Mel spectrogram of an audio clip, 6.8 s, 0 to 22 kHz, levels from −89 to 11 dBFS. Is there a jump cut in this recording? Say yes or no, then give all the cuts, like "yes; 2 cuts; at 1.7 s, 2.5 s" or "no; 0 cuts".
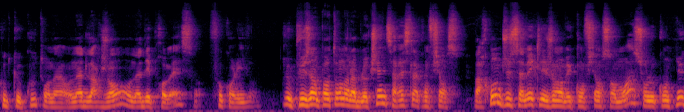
yes; 2 cuts; at 2.8 s, 4.5 s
